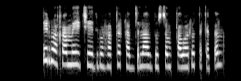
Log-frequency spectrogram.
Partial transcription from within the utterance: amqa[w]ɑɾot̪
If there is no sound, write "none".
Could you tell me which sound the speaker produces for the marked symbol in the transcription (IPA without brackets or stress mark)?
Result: w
